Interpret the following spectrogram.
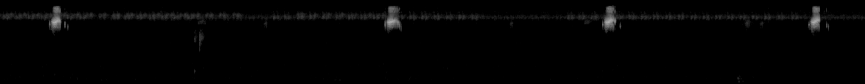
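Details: Chabrier's marbled bush-cricket recorded at Arzo, Switzerland, on 4 August 2023: four very high, short, dry ticks spaced two to three seconds apart over a steady high hiss.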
